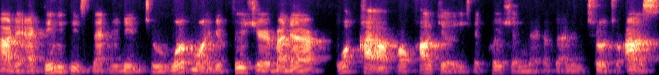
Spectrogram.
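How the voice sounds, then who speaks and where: The speaker has a Thai accent. The intonation is lively. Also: man. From Thailand. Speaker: fisheries scientist, symposium speaker. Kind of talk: conference presentation. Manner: halting, many fillers.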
